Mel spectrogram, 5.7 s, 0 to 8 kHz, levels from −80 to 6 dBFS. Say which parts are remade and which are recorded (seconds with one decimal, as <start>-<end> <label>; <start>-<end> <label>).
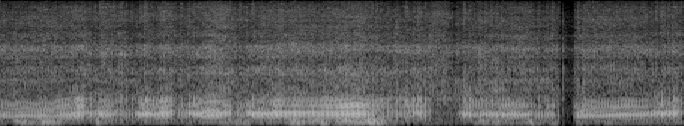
0.0-5.7 recorded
